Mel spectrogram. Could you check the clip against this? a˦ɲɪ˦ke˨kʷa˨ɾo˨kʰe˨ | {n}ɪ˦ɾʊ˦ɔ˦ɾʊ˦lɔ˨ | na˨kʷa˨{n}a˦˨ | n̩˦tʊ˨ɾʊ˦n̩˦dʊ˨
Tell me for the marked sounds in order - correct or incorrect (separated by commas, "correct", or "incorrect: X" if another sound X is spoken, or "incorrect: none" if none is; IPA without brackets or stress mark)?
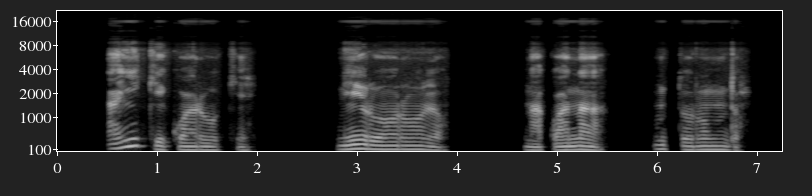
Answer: correct, correct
